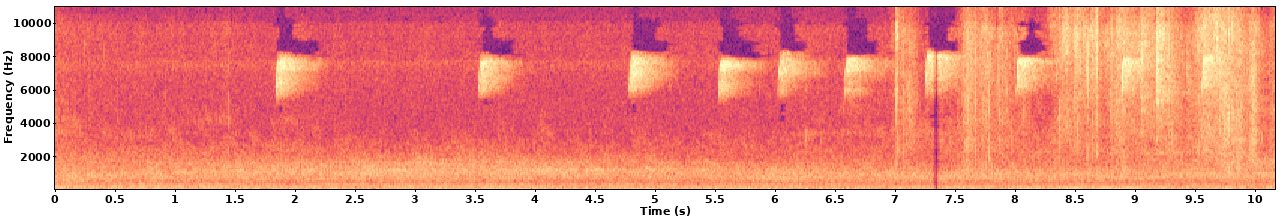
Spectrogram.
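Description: A small bird chirping: short, high, falling notes repeated every second or so, over a steady low rumble.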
